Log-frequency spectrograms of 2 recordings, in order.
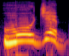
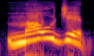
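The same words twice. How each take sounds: First: The first vowel is a rounded 'u' sound. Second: The first vowel is an open 'a' sound. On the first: Cause, reason. "به ضم اول" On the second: Salary, wages. "به فتح اول"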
